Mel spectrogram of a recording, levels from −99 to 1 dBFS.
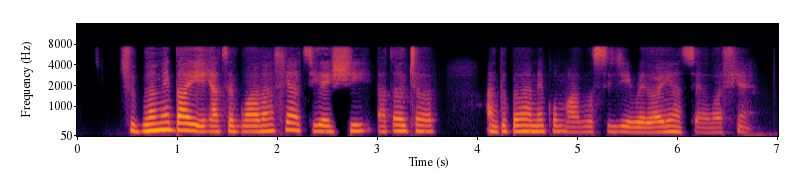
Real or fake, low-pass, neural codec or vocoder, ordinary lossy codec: fake; 7.2 kHz; codec, 16 kHz, 0.5 kbps, X-Codec, HuBERT features, trained on general audio; none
